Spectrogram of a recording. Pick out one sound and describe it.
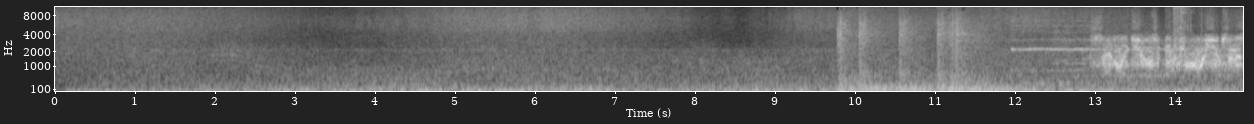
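Waves splash against a ship's hull.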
